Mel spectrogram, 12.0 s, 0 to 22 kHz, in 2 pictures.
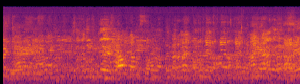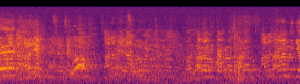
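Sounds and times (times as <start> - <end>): several people talking at once: 0.1 - 12.0.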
